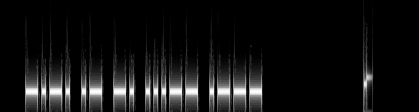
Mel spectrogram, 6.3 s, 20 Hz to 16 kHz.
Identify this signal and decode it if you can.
Morse code, heard as a keyed tone, about 20 wpm, 700 Hz. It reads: CAN3J
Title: Code Groups - 5 Letter:Numbers - 20wpm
